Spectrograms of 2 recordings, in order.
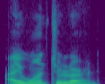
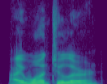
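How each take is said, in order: No difference in how they are said.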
